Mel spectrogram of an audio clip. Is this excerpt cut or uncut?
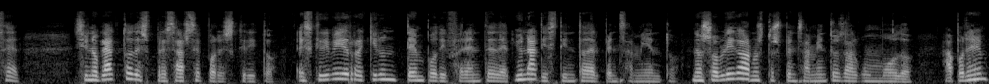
cut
